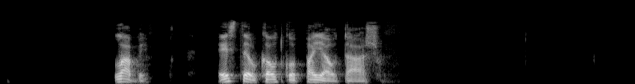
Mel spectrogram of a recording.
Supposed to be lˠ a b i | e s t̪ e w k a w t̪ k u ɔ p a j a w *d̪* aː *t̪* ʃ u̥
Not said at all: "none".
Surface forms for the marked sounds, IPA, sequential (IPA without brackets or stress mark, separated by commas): t̪, none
